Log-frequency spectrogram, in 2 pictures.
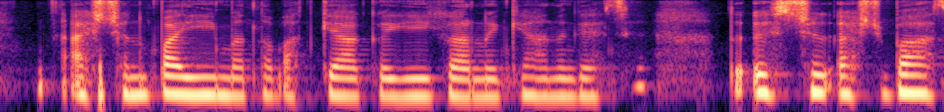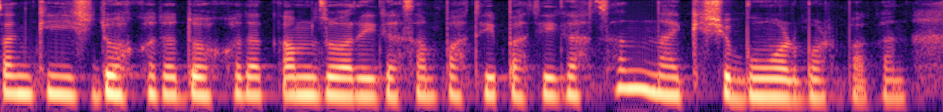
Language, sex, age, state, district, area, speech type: Kashmiri, female, 18-30, Jammu and Kashmir, Kulgam, rural, spontaneous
